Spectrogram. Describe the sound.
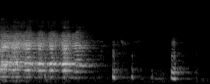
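A goat bleating sound effect: one long, loud, wavering bleat, then a few short, fainter bleats with small gaps between them.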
